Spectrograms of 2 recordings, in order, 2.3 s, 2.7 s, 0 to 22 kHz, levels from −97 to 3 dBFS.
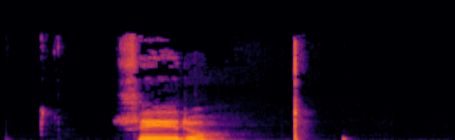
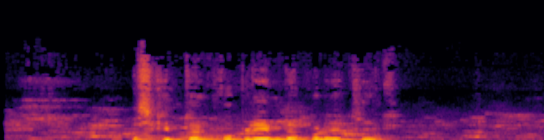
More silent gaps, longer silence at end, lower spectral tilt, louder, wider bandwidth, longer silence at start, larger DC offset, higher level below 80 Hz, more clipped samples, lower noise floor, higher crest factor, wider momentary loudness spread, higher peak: neither; first, 0.8 s vs 0.3 s; second, -4 dB/octave vs -6.5 dB/octave; about the same, -25 LUFS vs -23 LUFS; first, 16.5 kHz vs 14 kHz; first, 0.6 s vs 0.15 s; neither; second, -72 dBFS vs -62 dBFS; neither; first, -86 dBFS vs -48 dBFS; about the same, 24 dB vs 20 dB; about the same, 16 LU vs 18 LU; about the same, -6 dBFS vs -4 dBFS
